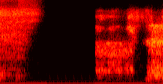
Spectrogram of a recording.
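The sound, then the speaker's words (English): Airy nasal breathing during a guided breathing exercise, with two loud, hissing breath sounds separated by a brief silent pause. “taking a deep breath into the nose,”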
